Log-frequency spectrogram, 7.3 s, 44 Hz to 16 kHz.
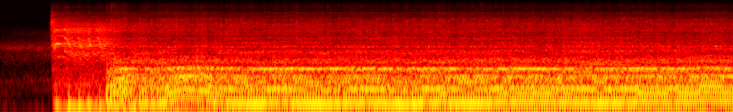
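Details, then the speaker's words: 2004 Yamaha R1 wreck rebuild with a new fuel tank, no exhaust fitted, after charging the battery: catches after a moment, then settles into a loud, raspy, steady idle with open pipes. Normal idle, no misfire. "yeah she starts she runs now i don't want to run her too long i don't have the exhaust on right now um i just basically wanted to hear it run so that's good that it starts up runs good"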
